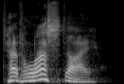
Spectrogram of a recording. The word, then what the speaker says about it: tetelestai: It is finished is the English translation of the underlying word, which is pronounced tetelestai.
